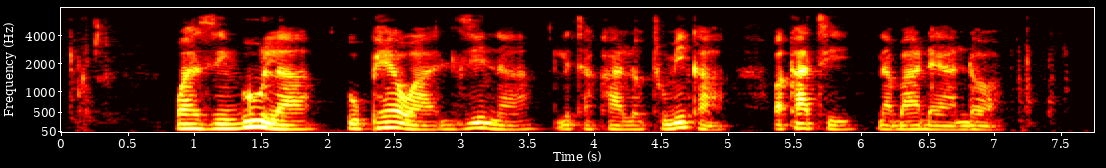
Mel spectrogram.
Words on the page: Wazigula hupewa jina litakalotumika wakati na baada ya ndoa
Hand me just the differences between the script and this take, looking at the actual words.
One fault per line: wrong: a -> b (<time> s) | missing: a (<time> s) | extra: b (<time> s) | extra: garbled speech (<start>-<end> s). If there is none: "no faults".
no faults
